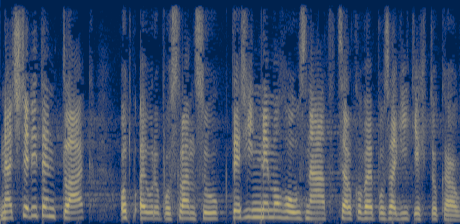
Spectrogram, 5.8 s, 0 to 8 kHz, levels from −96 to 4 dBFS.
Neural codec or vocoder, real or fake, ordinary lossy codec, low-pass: none; real; none; none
